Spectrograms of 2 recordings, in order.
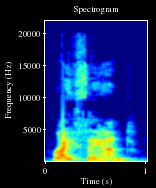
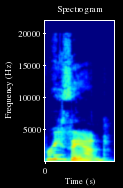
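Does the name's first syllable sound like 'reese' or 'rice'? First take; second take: rice; reese. First: The first syllable sounds like 'rice'. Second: The first syllable sounds like 'reese'. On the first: The speaker calls it wrong. "what's really gonna make me mad is hearing Rysand" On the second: The speaker calls it right. "instead of Rhysand"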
